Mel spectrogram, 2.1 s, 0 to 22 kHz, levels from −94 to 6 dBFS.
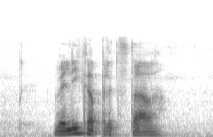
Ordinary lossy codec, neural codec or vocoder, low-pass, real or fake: none; none; 7.2 kHz; real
